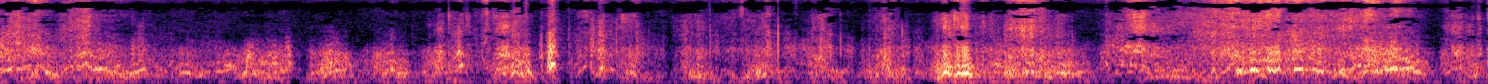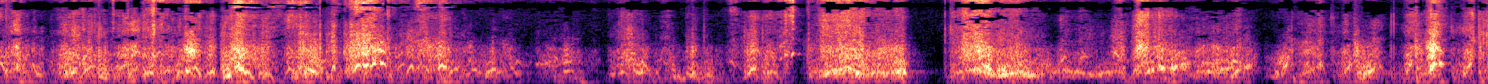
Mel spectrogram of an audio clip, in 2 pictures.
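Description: Long blue nails scratch fast and hard across a soft, stuffed cushion with a smooth cream printed cotton canvas cover. The result is a dense, continuous rasping scrape, full in the low mids with little brightness. Short dry bursts swell and dip with brief pauses throughout.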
